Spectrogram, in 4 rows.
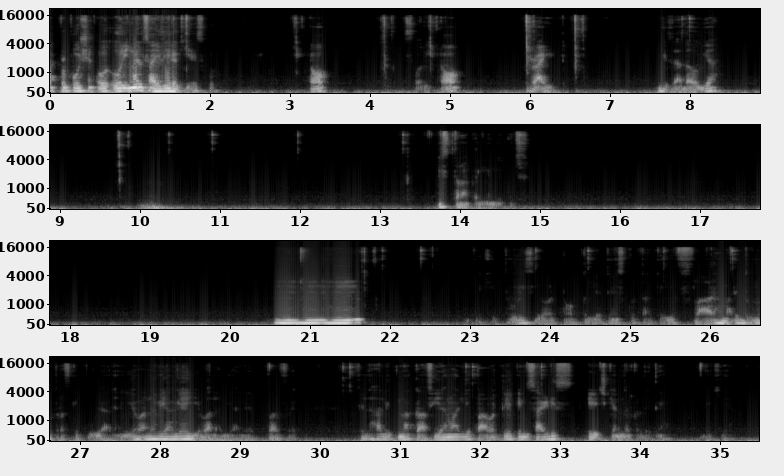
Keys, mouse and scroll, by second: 0.8 shift+click, 2.3 y, 3.4 space, 4.0 t, 5.2 r, 7.1-20.0 drag, 20.0 scroll up 1, 20.9 F2, 21.1-29.5 drag, 29.5 right click, 31.0 click, 33.1 scroll down 1.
